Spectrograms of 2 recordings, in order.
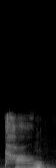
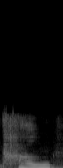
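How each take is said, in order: First: The pitch rises from middle to high. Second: The pitch stays high and level. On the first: It means sugar. "the second tone is like going from your neutral tone, neutral pitch to the highest. So going up" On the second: It means soup. "If you say tang, like the first tone, it means soup"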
